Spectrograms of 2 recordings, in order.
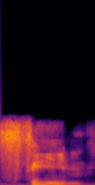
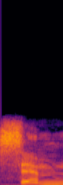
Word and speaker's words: seam: the only one you missed was seam instead of sem real unreal sorry it's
